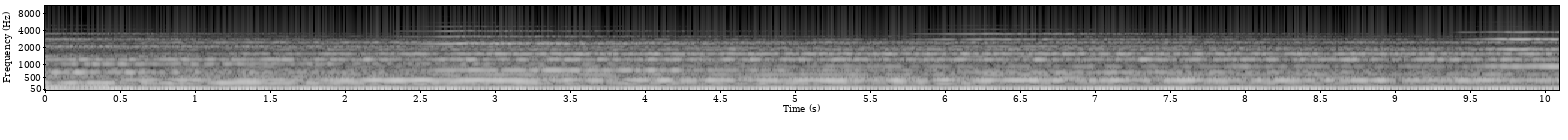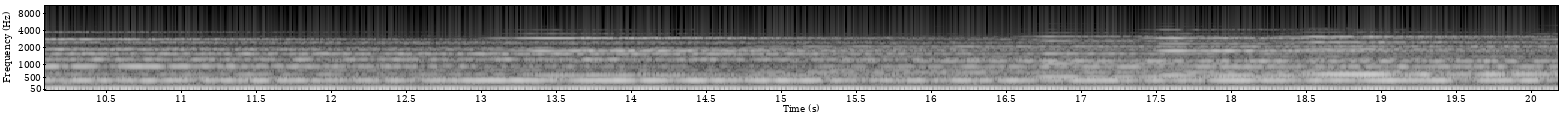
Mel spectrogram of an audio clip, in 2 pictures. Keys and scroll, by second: 1.3 space, 2.7 space, 7.0 space, 9.1 space, 15.5 space.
